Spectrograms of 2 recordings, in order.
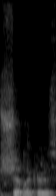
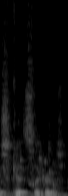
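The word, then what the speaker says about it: Shitlickers: Skit Slickers, however you want to pronounce it. Shit Lickers is correct, or Skit Slickers.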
